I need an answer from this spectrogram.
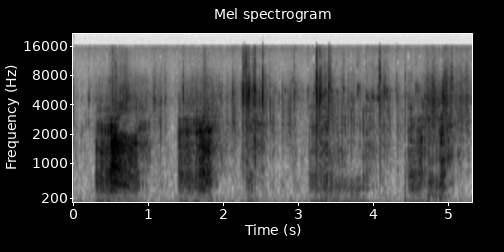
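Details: Playful dachshund biting; short throaty growls and grumbles in irregular bursts, the first strongest, later ones broken up by clicks and scuffling sounds.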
